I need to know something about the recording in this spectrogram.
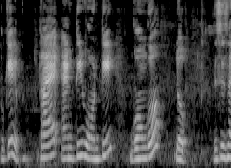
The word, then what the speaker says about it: Triantiwontigongolope: Today we will start with a new lesson, Unit 2, lesson number 9, the try, anti, wanty, gonga, lope. Okay, this word is very difficult to be pronounced, but keep on trying to say.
